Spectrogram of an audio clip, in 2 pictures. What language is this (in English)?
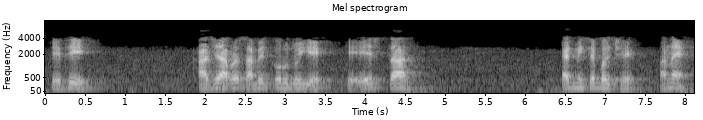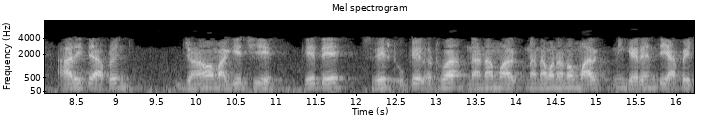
Gujarati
